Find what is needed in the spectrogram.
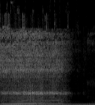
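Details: Snoring from the filmer's sleeping father: a single loud, low, rumbling snore as breath is drawn in, fading out; heavy snoring.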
